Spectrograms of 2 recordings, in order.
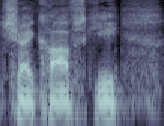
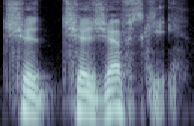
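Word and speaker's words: Chizhevsky: I keep seeing this name and I want to pronounce it Tchaikovsky. It's very close. It's Chijevsky.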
